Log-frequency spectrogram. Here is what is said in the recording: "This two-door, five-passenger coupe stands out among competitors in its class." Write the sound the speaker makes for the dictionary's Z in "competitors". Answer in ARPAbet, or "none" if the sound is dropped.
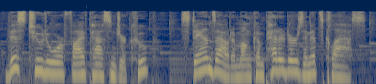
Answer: Z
